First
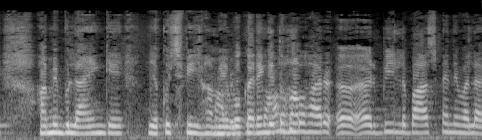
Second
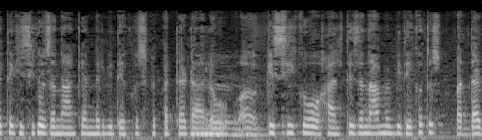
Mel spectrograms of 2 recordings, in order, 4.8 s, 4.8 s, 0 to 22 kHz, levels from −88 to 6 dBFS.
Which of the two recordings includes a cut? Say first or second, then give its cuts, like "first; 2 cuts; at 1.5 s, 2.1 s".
first; 1 cut; at 3.0 s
